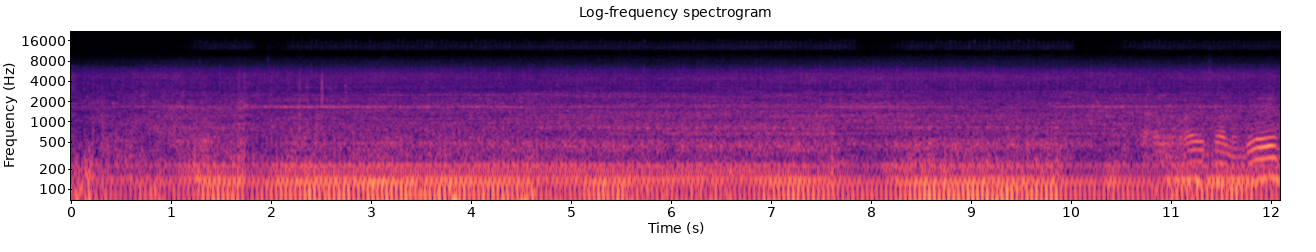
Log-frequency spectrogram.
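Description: The 2.2-litre engine of a 2002 Chevy Cavalier idles steadily, a continuous low rumble close by with voices faintly talking over it.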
